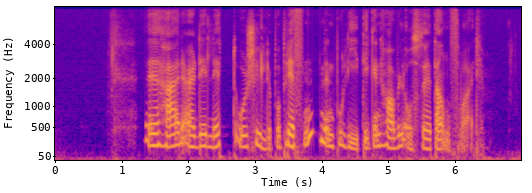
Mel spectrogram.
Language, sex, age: Norwegian, female, 63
